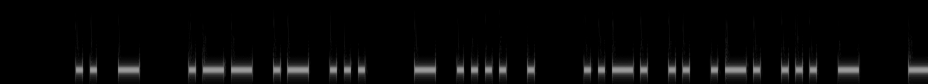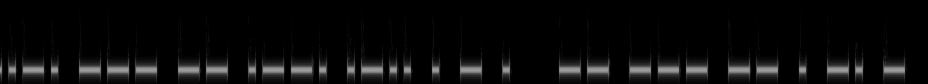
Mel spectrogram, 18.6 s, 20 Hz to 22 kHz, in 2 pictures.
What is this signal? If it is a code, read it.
Morse code, heard as a keyed tone, about 17 wpm, 700 Hz. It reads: IT WAS THE FIRST COMPLETE MOMENT
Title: Sentences from Top 1000 Words - Review Part 2 - 17wpm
